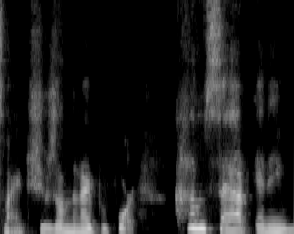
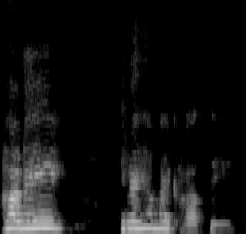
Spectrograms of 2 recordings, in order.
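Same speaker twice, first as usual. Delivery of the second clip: higher sing-out request; calling to partner; 7 semitones higher than usual. Real, not acted. Host asking honey for coffee, calling out higher. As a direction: call sweetly off to someone for a favor.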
